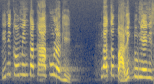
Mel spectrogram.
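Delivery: put-on high, loud Batak-accented protest; mock outrage in a Batak accent. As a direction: pastor mock-scolding the friend in a Batak accent. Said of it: "Saya pakai logat, logat, logat Batak pula kan".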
